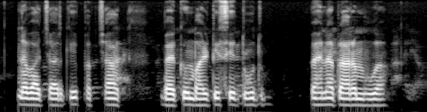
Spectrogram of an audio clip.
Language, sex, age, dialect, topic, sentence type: Hindi, male, 18-24, Awadhi Bundeli, agriculture, statement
